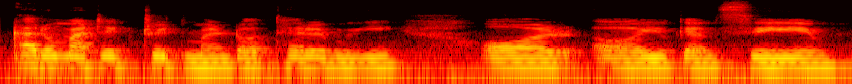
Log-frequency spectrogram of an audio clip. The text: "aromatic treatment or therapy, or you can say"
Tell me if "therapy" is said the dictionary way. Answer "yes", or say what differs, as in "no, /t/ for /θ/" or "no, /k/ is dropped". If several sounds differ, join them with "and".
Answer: no, /t/ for /θ/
